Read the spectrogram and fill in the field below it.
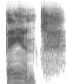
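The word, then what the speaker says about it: בין: how it functions here when you hear the pronunciation of bain has a set a vowel underneath it combines with the yud and so it gives you the one syllable of bane and here the definition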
